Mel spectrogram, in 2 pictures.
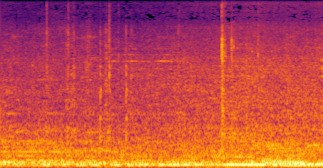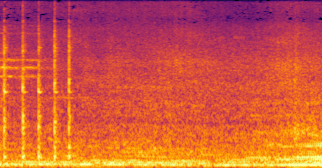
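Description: A quick run of about six sharp metallic clicks about four seconds in, as the antique padlock's metal body is handled and tapped. Under it is a steady low rumble of street traffic.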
